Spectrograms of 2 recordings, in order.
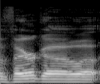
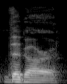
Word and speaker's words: Vergara: I didn't know that Sofia Vergara and what the Vergara.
